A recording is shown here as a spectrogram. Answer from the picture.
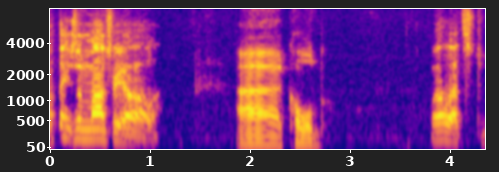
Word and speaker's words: Montreal: the Montreal is I'm in Montreal which is how we pronounce it but we can always tell when you're not from here when you say monreal we go how you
